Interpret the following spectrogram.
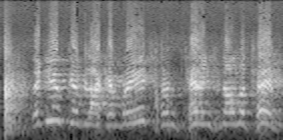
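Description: An actor playing a haughty, formal butler who announces party guests pompously in an old radio comedy. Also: male voice, very high voice, moderate pace, bright, forceful tone, exaggerated voice. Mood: grandly announcing. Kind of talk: 1940s radio comedy acting. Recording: noisy old radio recording.

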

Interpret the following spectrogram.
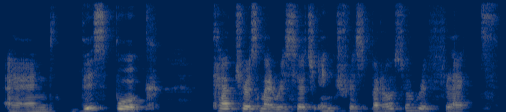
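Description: A woman's voice: low-pitched, steady tone, unhurried. A woman from Taiwan, a professor and author, giving thoughtful interview answers that list ideas, with frequent restarts.

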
